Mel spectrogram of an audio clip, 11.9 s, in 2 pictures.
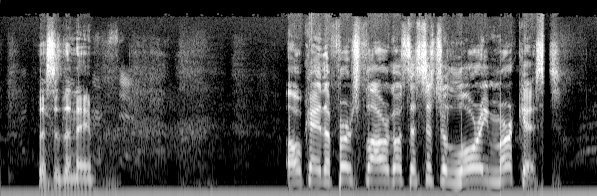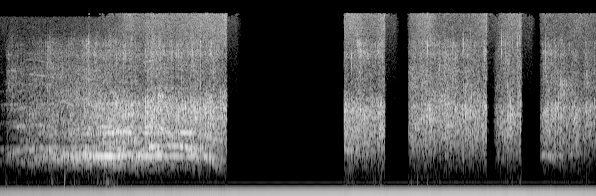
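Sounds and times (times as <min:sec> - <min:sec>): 
speech: 0:00.4 - 0:01.4, 0:02.8 - 0:05.8
audience clapping: 0:06.0 - 0:08.2, 0:09.4 - 0:11.9.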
